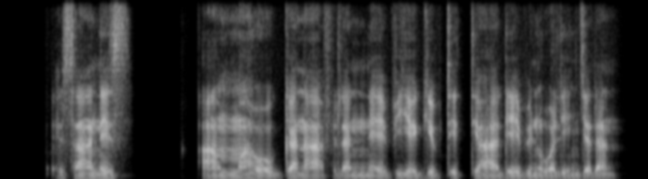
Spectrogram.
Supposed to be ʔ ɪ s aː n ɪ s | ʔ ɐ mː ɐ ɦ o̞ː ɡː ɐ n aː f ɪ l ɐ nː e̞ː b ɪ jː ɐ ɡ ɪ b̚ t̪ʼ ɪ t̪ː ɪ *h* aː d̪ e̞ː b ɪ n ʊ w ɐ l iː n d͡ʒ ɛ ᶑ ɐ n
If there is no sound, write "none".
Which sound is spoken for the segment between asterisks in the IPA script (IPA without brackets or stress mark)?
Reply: h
